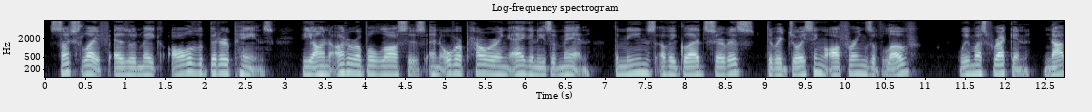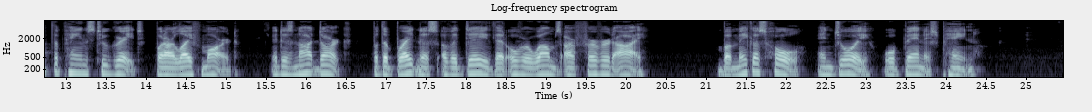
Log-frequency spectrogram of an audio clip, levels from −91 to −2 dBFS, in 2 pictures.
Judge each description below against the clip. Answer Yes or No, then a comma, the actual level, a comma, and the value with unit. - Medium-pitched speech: No, low, 125 Hz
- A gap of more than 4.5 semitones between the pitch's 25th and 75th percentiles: No, average, 3.0 semitones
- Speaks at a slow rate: No, average, 155 wpm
